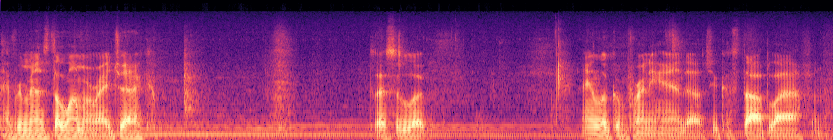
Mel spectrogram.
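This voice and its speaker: Crude bragging raconteur, very low voice, unhurried, music bed under film sound. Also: male voice, creaky, exaggerated voice. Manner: crude, swaggering, confiding storyteller. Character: crude boastful man recounting his teenage conquest. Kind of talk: film monologue.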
